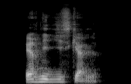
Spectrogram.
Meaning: slipped disc
- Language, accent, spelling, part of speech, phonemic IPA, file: French, France, hernie discale, noun, /ɛʁ.ni dis.kal/, LL-Q150 (fra)-hernie discale.wav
